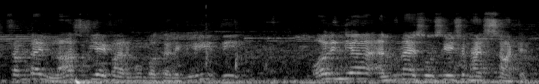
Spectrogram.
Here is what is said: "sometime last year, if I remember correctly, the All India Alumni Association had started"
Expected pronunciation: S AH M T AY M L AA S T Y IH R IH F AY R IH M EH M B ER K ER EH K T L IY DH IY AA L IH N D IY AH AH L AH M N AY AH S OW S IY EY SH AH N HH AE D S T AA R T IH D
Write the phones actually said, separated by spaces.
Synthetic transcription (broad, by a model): S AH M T AY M L AA S T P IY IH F AY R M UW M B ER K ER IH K L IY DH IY AA L IH N D IY AH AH L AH N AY AH S OW S IY EY SH AH N HH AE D S T AA R T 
